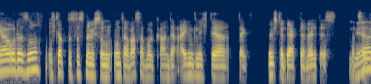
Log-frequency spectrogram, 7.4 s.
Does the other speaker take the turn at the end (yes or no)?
yes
